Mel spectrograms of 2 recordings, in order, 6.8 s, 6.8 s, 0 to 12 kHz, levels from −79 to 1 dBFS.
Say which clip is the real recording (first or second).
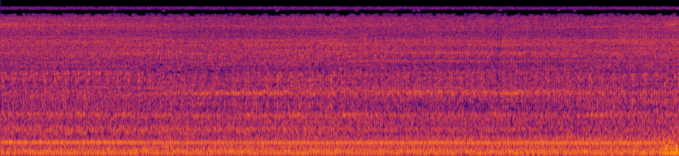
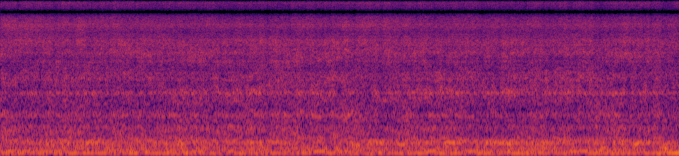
first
